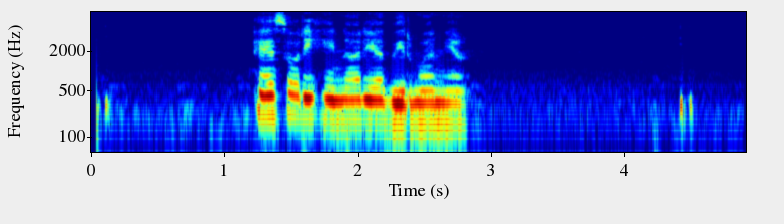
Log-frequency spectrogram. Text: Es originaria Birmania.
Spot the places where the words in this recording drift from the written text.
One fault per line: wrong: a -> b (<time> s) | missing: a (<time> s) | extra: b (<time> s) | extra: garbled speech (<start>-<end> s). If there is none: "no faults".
no faults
